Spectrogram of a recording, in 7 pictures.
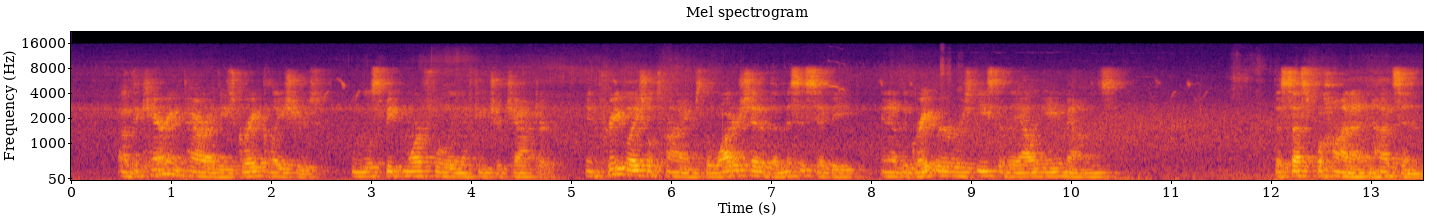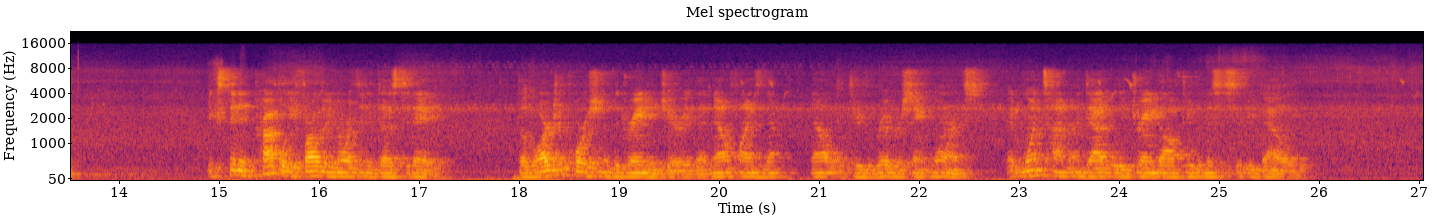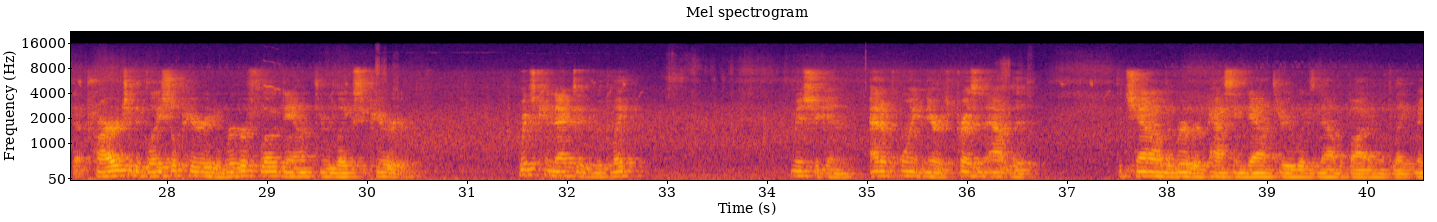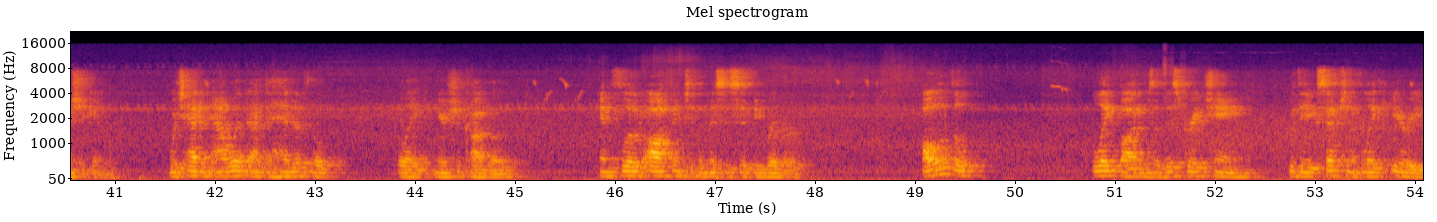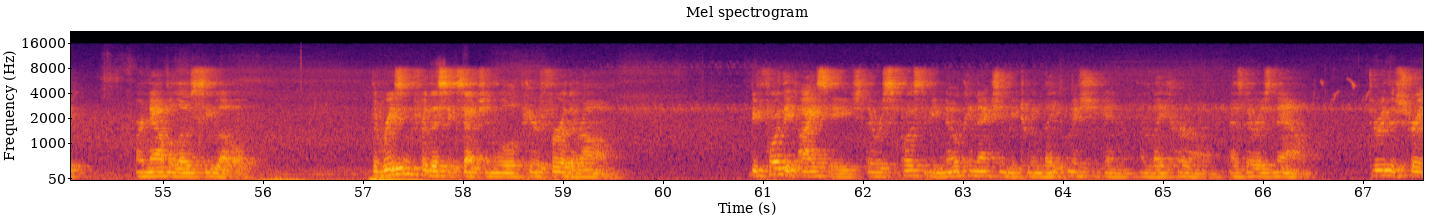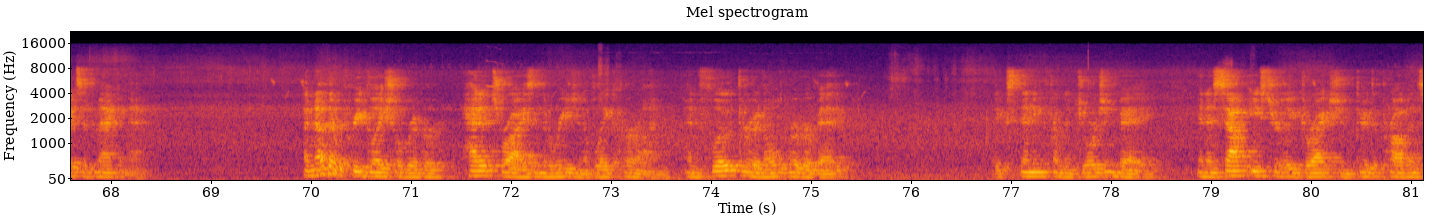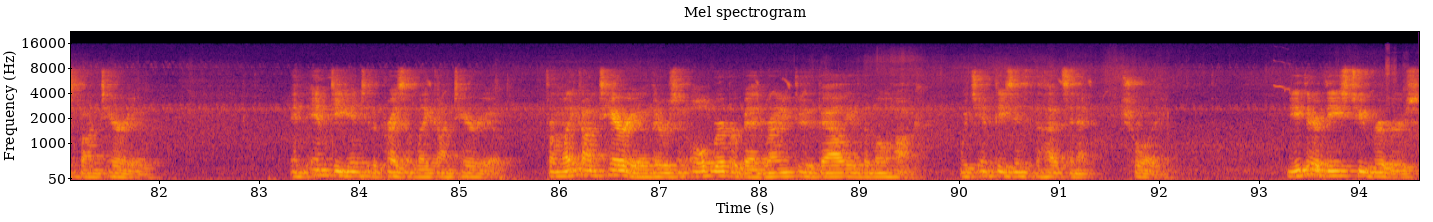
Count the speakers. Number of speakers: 1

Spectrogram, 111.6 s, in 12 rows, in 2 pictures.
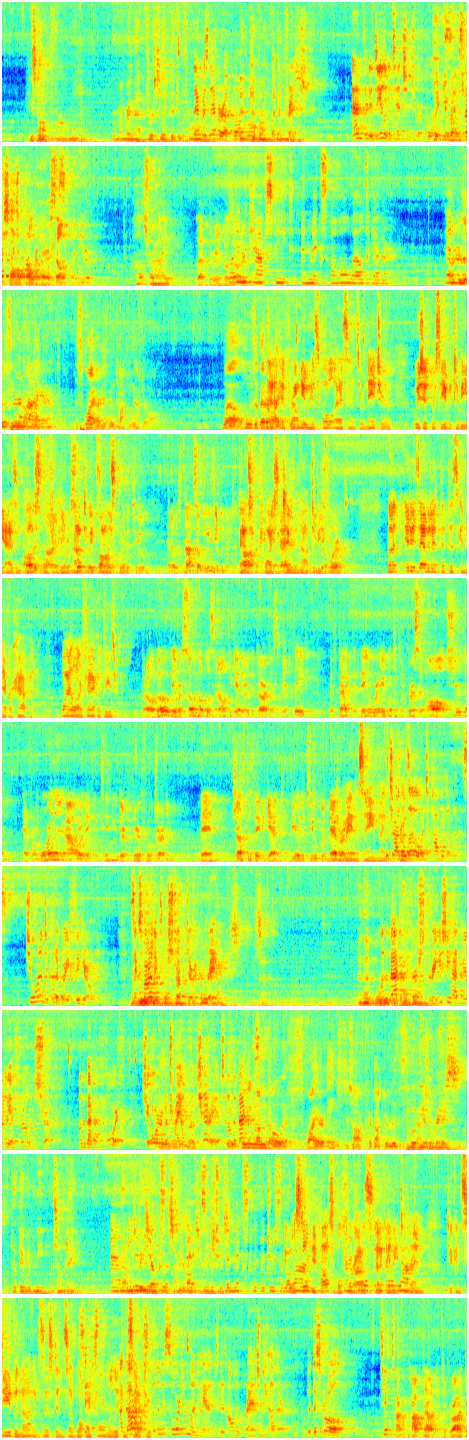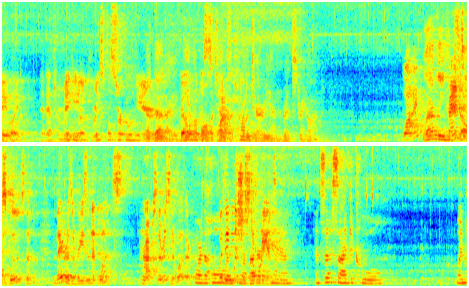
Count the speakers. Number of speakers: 6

